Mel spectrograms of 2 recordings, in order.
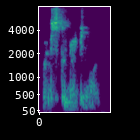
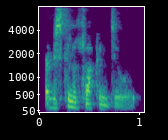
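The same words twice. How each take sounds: First: "I'm just gonna do it" whispered, no voice; whispering a resolution to himself; whispered resolve. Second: Said in the usual way. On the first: Retold or imitated. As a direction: whisper it to yourself like a private vow. Retold self-talk, decision.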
